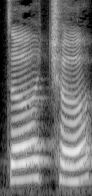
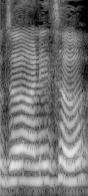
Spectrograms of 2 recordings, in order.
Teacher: च छ हे कठोर व्यंजन आहेत परंतु ज आणि झ हे मृदू व्यंजन आहेत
